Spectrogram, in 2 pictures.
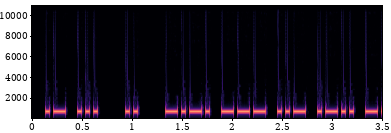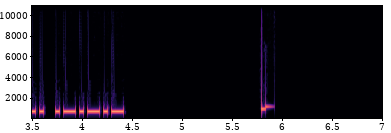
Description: Morse code, heard as a keyed tone, about 30 wpm, 700 Hz. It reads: AS I COULD.
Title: Sentences from Top 1000 Words - Review Part 3 - 30wpm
